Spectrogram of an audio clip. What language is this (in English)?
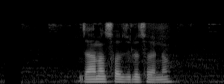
Nepali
